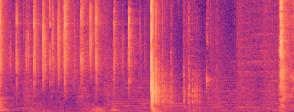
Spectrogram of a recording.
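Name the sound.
dice being rolled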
